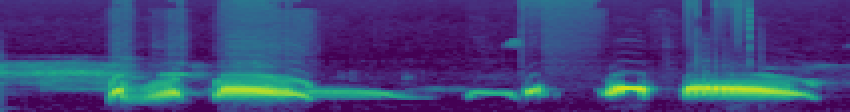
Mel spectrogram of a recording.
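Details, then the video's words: Spotted dove cooing played to provoke wild doves: a double hoot and long falling coo, soft short notes, then another hoot and a long pulsing coo. "Tiếng cu gáy thúc gù tốc độ/ cu gay kich boi nhanh noi gù"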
